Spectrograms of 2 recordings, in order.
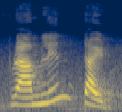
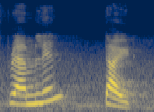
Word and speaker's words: pramlintide: प्रेमलिनटाइड bracket में देखोगे ना आपके लिपिनकॉर्ड के अंदर, ब्रैकेट के अंदर कैसे प्रोनाउंस करना आपने ड्रग को वो मेंशन है, प्रोनाउंसिएशन मेंशन है, दैट इज़ प्रेमलिनटाइड।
